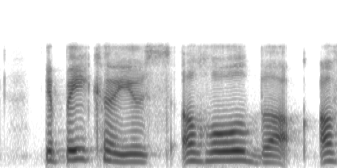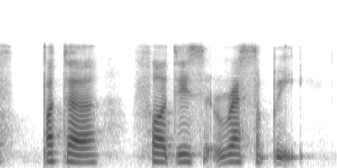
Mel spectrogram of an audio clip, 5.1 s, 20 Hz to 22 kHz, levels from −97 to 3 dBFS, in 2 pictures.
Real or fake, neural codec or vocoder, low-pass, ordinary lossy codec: fake; autoencoder, 48 kHz, 32 numbers a frame, DAC-VAE, trained on Japanese speech; 7.2 kHz; Opus, 32 kbps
